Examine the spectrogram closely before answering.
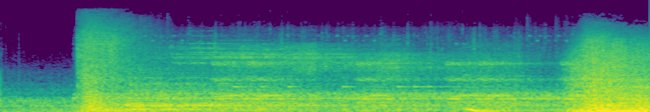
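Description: A fire flares up with a roar and keeps crackling.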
